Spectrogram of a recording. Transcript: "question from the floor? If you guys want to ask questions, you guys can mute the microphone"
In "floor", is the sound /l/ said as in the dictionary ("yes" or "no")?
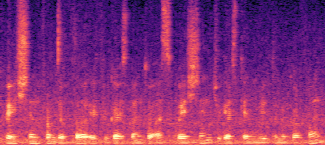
no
